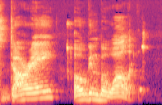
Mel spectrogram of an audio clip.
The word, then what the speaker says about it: Ogunbowale: It's Dare Ogunbowale.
